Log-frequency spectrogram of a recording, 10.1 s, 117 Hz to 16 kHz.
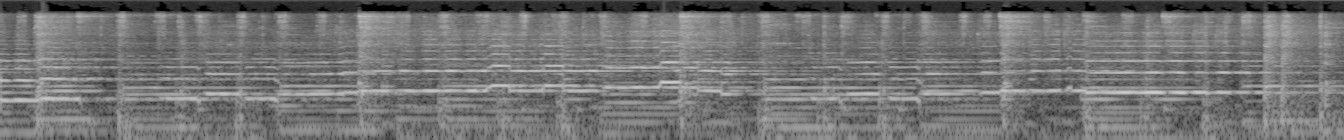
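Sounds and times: band with percussive beat: 0:00.0 - 0:10.0
flute melody: 0:00.0 - 0:10.0.

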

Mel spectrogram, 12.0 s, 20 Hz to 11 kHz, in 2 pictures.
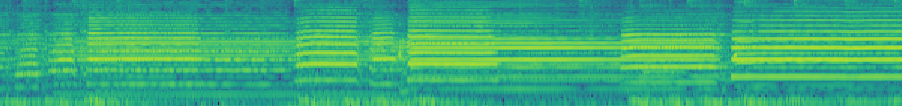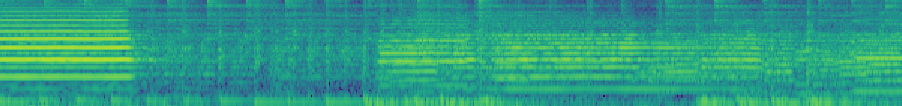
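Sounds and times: drum beat: 0:00.0 - 0:12.0
marching band brass chords: 0:00.0 - 0:12.0
trumpet playing: 0:00.0 - 0:12.0.

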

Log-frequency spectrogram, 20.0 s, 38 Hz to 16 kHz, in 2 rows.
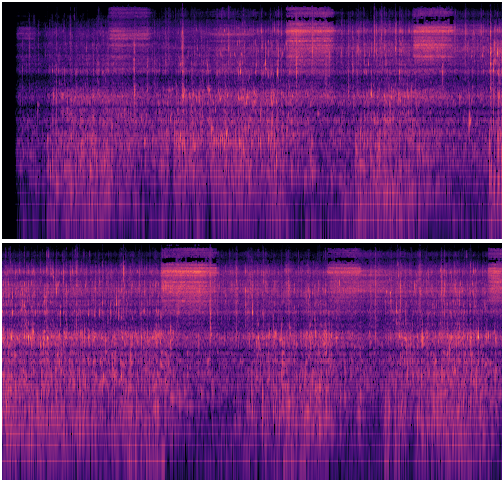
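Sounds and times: low rumbling water noise: 0:00.3 - 0:20.0
regulator exhaust bubbles gurgling: 0:00.5 - 0:20.0.

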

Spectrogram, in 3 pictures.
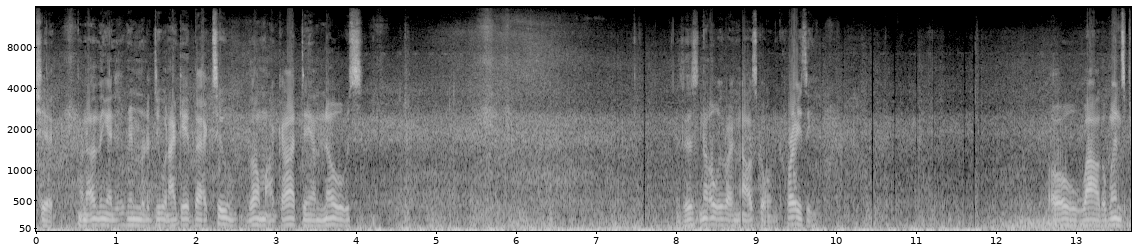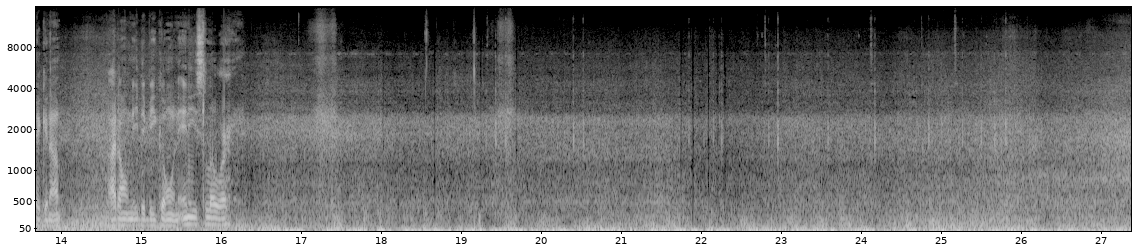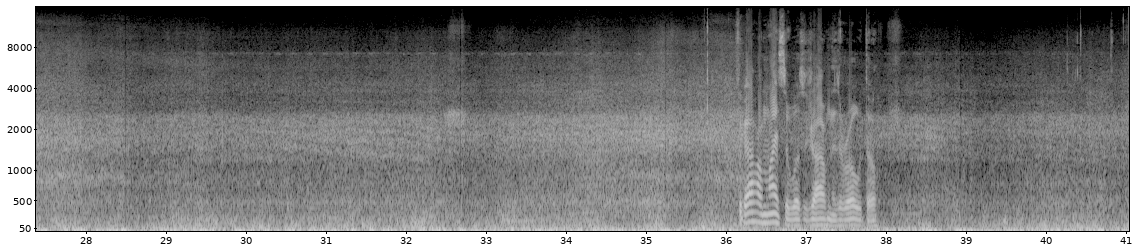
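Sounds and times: road noise: 0:00.0 - 0:41.0
wind buffeting microphone: 0:00.0 - 0:41.0.

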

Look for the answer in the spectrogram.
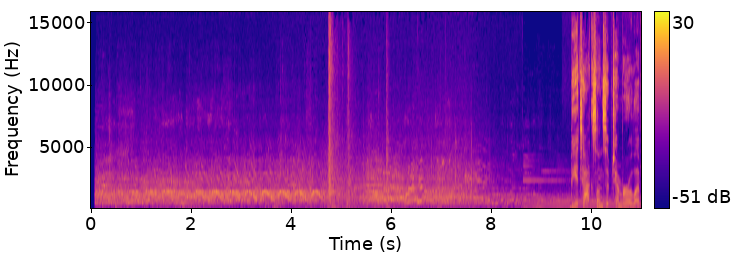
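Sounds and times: emergency siren yelping: 0:00.1 - 0:09.2
sharp bang: 0:04.6 - 0:06.6.

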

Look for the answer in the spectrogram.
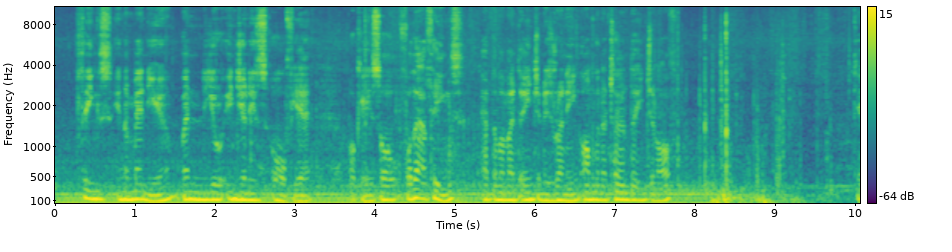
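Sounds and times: car engine hum switching off: 0:00.0 - 0:10.0.

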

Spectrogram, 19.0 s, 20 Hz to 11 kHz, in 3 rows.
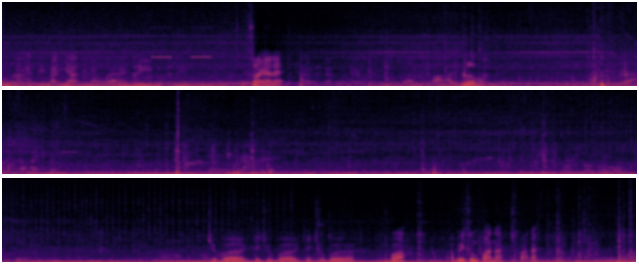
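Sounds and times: boat at sea: 0:00.0 - 0:19.0
steady whine: 0:00.0 - 0:19.0.

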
